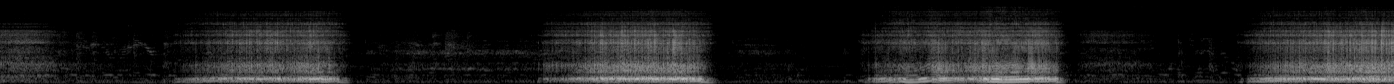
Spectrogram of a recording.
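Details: Adult snoring before starting CPAP treatment: loud, rough inspiratory snores about every 3.5 seconds, roughly 17 a minute, with quiet breathing between.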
